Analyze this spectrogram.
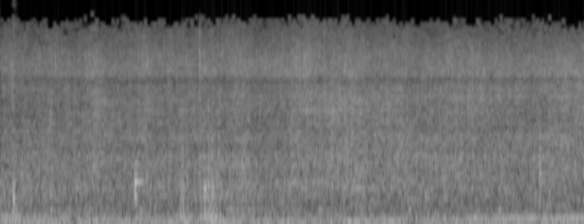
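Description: Jackfruit and shrimp curry sizzling in a nonstick pan as a wooden spatula breaks up and stirs the pieces, with a few light knocks of the spatula. The curry is almost done, its liquid cooking down. A steady low hum runs underneath.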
